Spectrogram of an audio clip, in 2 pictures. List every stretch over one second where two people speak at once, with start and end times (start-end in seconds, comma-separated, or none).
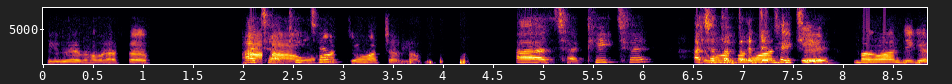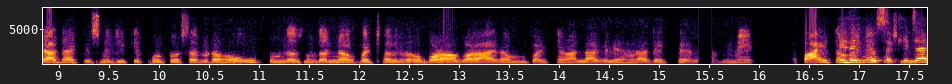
none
